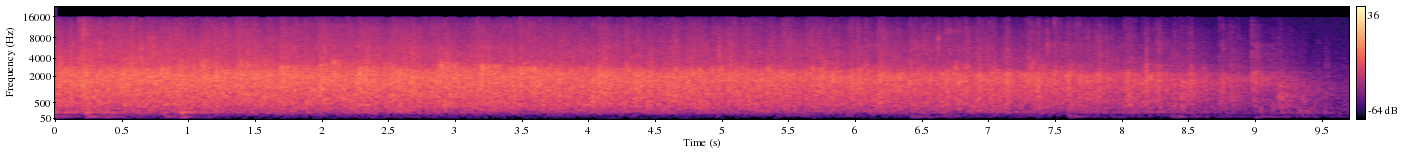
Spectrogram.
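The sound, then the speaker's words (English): Audience applause greets speakers coming up for a panel event: a dense, steady clatter of many hands that holds strong for most of its length, then fades away over the last couple of seconds, with no talking over it. “So please put your hands together as our speakers come up.”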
